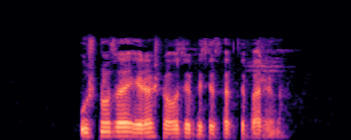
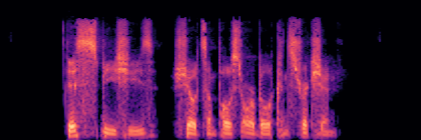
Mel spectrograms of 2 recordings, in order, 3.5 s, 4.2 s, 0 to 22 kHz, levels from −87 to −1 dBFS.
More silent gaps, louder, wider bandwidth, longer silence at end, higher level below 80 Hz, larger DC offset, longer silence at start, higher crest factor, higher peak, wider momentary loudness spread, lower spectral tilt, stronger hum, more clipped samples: neither; about the same, -19 LUFS vs -18 LUFS; second, 7.6 kHz vs 13.5 kHz; second, 0.7 s vs 0.9 s; first, -60 dBFS vs -68 dBFS; neither; first, 0.8 s vs 0.65 s; about the same, 18 dB vs 20 dB; about the same, -2 dBFS vs -2 dBFS; about the same, 10 LU vs 10 LU; first, -5 dB/octave vs -1.5 dB/octave; neither; neither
